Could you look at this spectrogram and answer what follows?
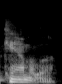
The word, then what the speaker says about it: Kamala: I just should just call her what I've been calling her, Kamala. That's easier. – No, I think the way you just now said it was right, Kamala.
